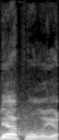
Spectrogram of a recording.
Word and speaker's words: Napoli: He pronounces his name Napoli.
